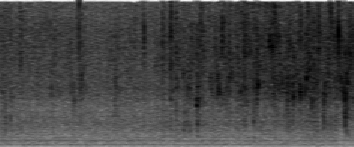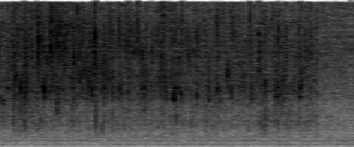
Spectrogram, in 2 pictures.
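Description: Food sizzling and frying in hot oil in a pan, with a steady crackle of spitting oil. The crackling grows denser about two seconds in and eases near the end.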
